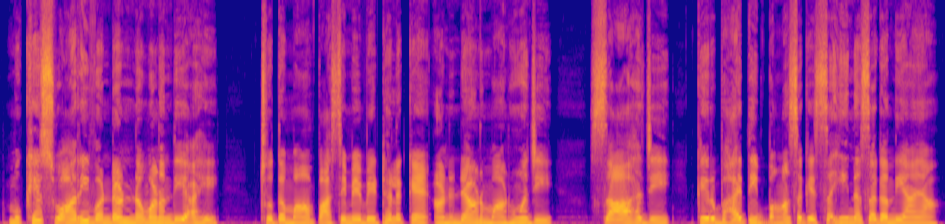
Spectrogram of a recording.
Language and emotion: Sindhi, disgusted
